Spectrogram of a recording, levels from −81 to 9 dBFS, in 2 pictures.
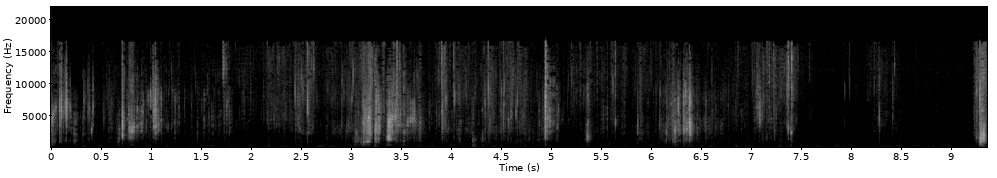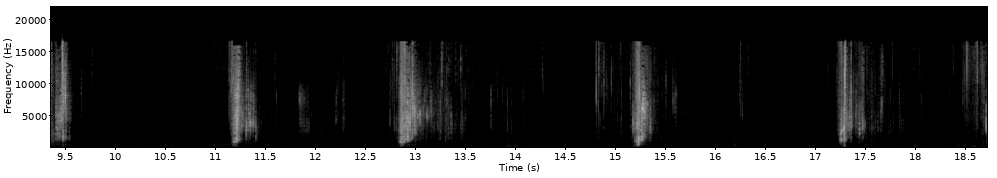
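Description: Listening through this recording of sounds, nothing stood out as a technical problem at any point.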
